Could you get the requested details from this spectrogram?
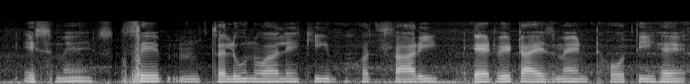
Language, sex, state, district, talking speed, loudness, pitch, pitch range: Hindi, male, Bihar, Samastipur, 85 wpm, -21 LUFS, 130 Hz, 120-135 Hz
